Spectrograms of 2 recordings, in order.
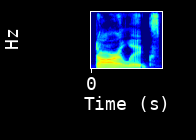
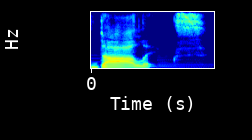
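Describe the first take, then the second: First: The first syllable is 'dar' with an R sound. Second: The first syllable is 'dah' with a clear L. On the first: The speaker calls it wrong. "not Darlix" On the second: The speaker calls it right. "it's it's Daleks"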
